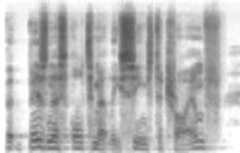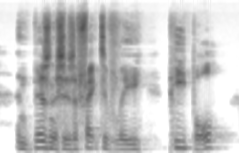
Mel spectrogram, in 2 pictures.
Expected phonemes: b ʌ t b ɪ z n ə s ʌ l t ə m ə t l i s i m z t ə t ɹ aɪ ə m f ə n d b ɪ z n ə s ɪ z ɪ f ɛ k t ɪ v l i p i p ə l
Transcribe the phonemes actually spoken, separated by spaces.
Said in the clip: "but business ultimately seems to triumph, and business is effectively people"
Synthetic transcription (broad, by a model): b ʌ t b ɪ z n ə s ʌ l t ə m ə t l i s i m z t ə t ɹ aɪ ə m f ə n b ɪ z n ə s ɪ z ɪ f ɛ k t ɪ v l i p i p ə l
